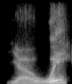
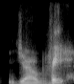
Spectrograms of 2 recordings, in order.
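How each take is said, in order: First: The middle consonant is a W sound. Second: The middle consonant is a V sound. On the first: This is the ancient pronunciation. "es una U en sonido" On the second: This is the modern Hebrew pronunciation. "es una V en sonido"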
